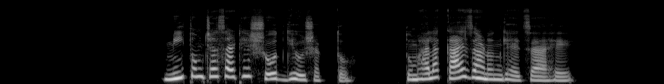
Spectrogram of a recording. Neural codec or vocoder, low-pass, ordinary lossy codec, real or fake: none; 14.4 kHz; none; real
